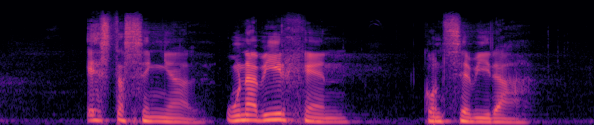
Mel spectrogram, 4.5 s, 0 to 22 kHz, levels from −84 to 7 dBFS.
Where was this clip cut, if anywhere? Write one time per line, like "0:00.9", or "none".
0:01.6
